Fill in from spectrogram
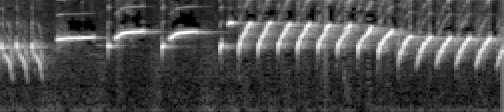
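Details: A canary sings a short phrase: a few quick falling notes, drawn-out level whistles, then a steady train of rapid arching notes repeated about six times a second.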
